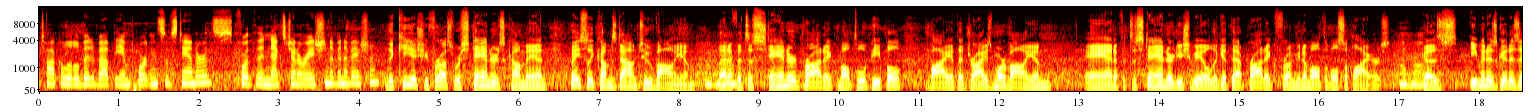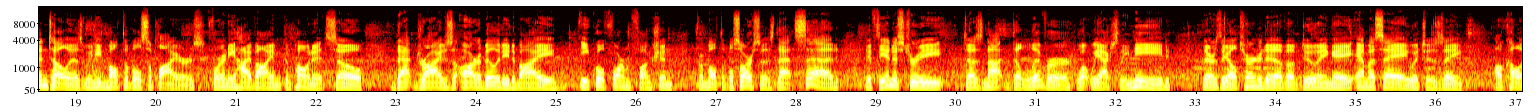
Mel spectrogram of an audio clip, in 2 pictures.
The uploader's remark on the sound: join us live from the Intel Developer Forum in San Francisco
